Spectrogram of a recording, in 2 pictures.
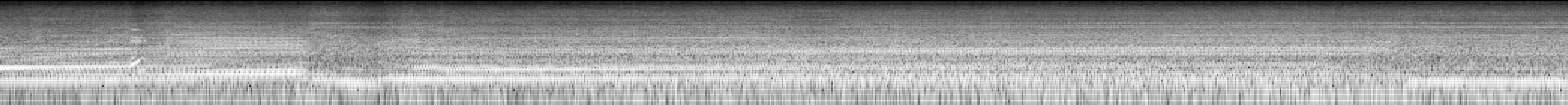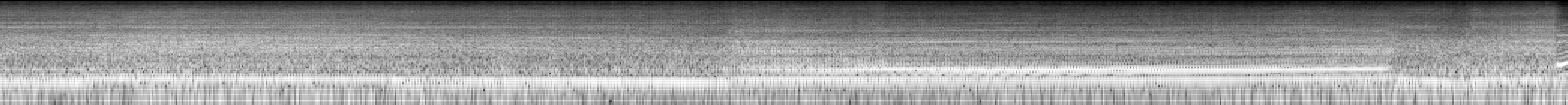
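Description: A Honda super sport motorcycle engine runs and revs in rising and falling sweeps, loud and close, with a couple of sharp throttle blips, while people talk over it.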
